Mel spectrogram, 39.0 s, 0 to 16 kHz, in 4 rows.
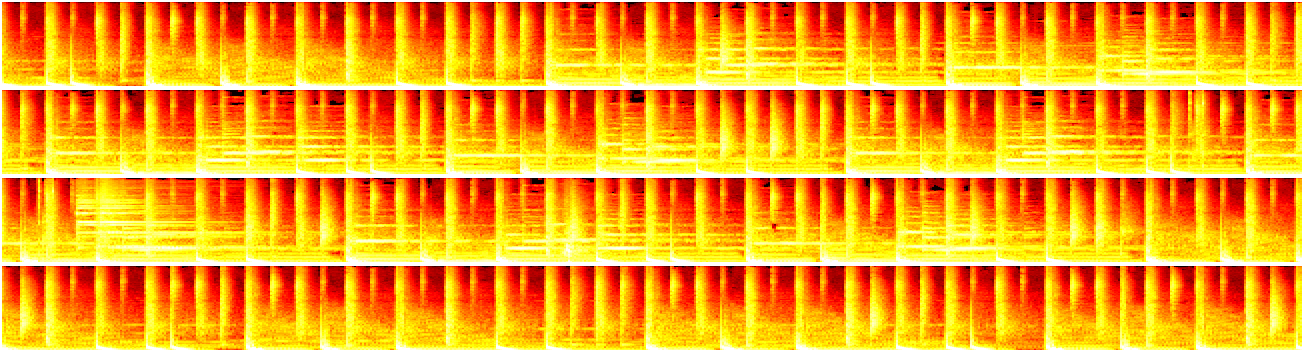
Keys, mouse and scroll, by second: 2.8 alt+click, 4.7 click, 7.1 alt+click, 9.3 ctrl+KP_Add, 14.6 click, 26.8 click, 33.3 click, 34.5-35.0 scroll down 1, 35.0-35.8 scroll up 1, 36.6 click, 37.4 scroll down 1, 38.8-39.0 scroll up 1.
